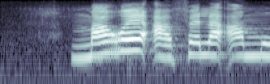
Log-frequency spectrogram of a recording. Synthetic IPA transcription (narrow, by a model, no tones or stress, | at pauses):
maɣwɛʔafɛlaʔamʊ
